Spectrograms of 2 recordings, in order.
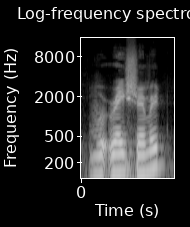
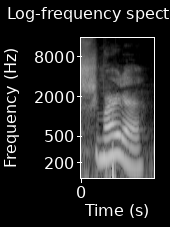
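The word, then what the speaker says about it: Rae Sremmurd: dude, that was the wild Ray Shrimmered. Now back to what I was saying. Oh, I thought it was Shmurda.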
